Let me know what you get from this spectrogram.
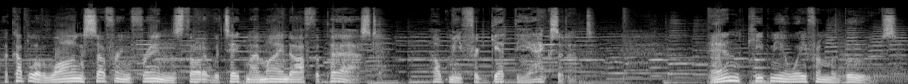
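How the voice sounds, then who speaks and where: A hard-boiled house detective, played by a male actor, weary and wry, in a radio crime drama. He talks in a terse deadpan at a middling pitch, with prominent music underneath. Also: moderate pace, lightly acted. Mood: brooding, wistful. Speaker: narrator and lead character. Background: music, guitar.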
